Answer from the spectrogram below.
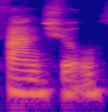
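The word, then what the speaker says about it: Featherstonehaugh: Fanshawe is spelt Featherstone Huff, but we pronounce it Fanshawe.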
